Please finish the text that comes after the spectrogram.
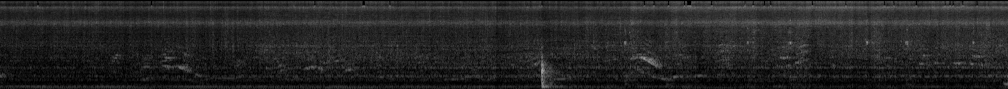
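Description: Pointed gourd fries with spices in a pan, a continuous close sizzle with occasional scraping and clinking as it is stirred, growing slightly louder toward the end.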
